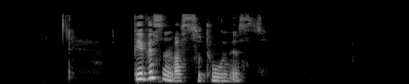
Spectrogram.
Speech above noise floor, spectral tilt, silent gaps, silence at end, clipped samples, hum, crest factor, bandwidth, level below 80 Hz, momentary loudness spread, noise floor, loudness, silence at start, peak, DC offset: 45 dB; -3.5 dB/octave; none; 1.45 s; under 0.1%; none; 24 dB; 11.5 kHz; -74 dBFS; 18 LU; -70 dBFS; -25 LUFS; 0.65 s; -6 dBFS; under 0.1%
